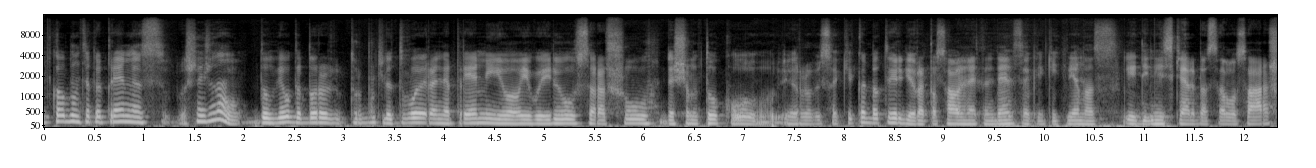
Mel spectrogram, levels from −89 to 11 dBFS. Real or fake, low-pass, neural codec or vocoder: fake; 14.4 kHz; codec, 44.1 kHz, 2.6 kbps, SNAC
